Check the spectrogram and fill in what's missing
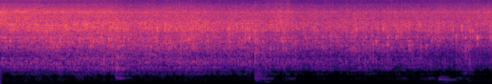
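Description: Onions and green chillies fry in a hot pan with a loud, steady sizzle, broken by a few soft stirring knocks, close by and with no talking.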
